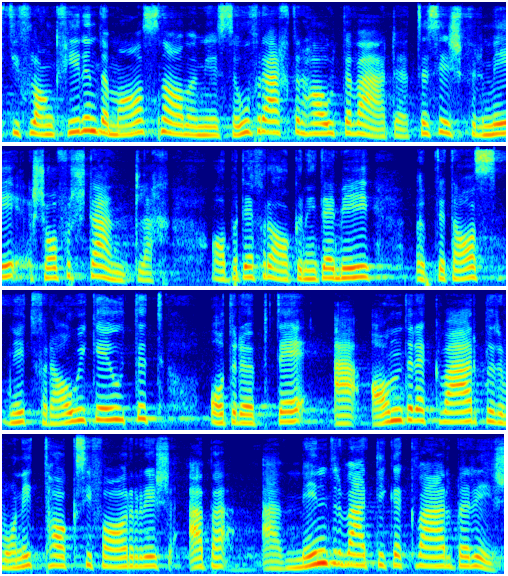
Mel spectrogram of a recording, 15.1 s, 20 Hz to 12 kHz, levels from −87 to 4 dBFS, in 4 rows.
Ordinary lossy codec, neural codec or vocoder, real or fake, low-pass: Opus, 32 kbps; none; real; 10.8 kHz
